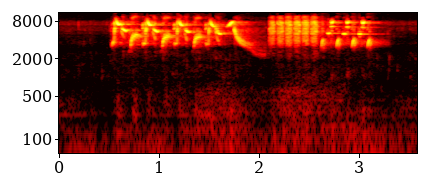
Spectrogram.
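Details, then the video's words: Munia song: a twittering series of thin, high chirps that drops at the end. After a short gap comes a rapid, buzzy pulsed trill with a few clipped notes. Faint low rumble behind it. "Kicauan Burung Emprit"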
